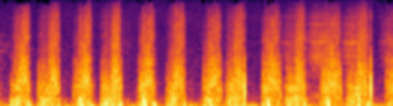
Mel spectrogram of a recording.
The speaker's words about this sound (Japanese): 鼻をマイクにこすりつけてから始まりましたけどね、聞こえましたか？鼻をマイクにシュッシュッシュッってやってたんですけど、もう一回いきますよ。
